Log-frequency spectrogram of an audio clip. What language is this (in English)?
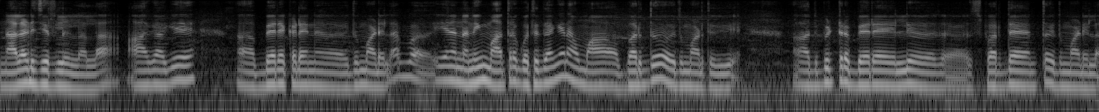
Kannada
